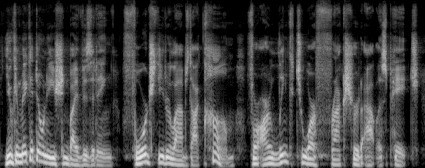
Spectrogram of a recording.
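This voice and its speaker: A man's voice: mid-range voice, sing-song, moderate pace. A man reading a scripted promotional appeal as announcer for a theater company.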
